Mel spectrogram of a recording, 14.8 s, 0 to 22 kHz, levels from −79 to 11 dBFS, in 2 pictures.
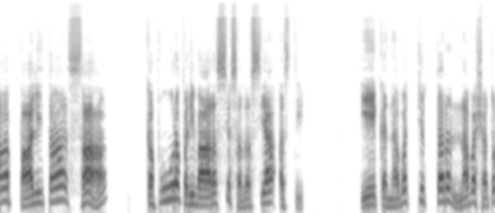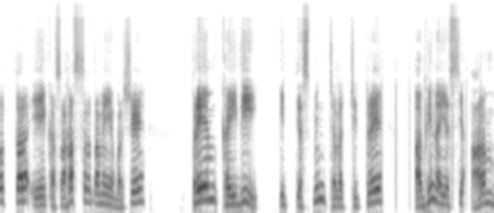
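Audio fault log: Throughout, Opus compression: the speech has a grainy, rough texture, with tones partly replaced by noise. This likely comes from Opus in its music (CELT) mode at a low rate, perhaps around 16 kbps, still keeping full bandwidth. The encoder preserves each band's energy and refills starved bands with folded or noise content. On a spectrogram, the upper bands look smeared and speckled rather than holed, and the harmonic lines blur into noise.
12.5 to 14.64 s, train of clicks: a steady ticking of about ten near-identical pops, evenly spaced at about 4.7 per second. They sit over the speech and are audible in gaps too, peaking at roughly 10 dB above the signal. The regular repetition likely points to interference from nearby equipment or a faulty connection. On a waveform these are sharp, evenly spaced spikes. On a spectrogram they are thin vertical lines spanning all frequencies.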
